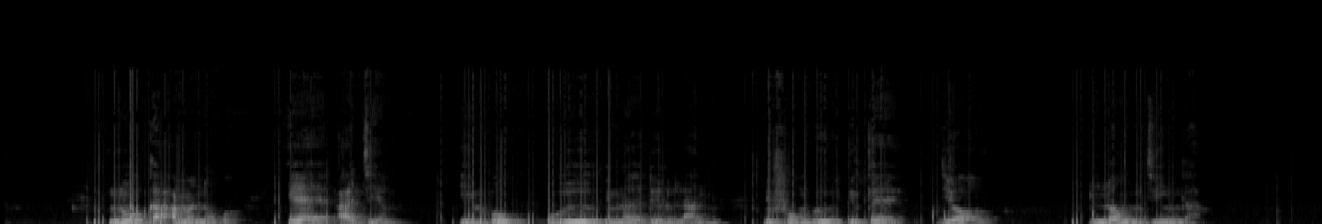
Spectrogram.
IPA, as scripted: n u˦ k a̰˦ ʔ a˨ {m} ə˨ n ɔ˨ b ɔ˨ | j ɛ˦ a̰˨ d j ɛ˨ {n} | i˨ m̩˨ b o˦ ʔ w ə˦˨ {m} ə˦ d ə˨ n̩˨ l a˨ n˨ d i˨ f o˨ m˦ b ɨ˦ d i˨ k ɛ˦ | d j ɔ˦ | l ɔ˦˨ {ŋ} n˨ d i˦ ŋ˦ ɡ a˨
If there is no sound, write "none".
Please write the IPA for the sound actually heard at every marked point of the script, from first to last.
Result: m, m, n, ŋ

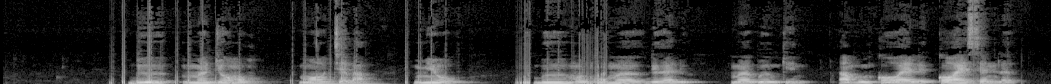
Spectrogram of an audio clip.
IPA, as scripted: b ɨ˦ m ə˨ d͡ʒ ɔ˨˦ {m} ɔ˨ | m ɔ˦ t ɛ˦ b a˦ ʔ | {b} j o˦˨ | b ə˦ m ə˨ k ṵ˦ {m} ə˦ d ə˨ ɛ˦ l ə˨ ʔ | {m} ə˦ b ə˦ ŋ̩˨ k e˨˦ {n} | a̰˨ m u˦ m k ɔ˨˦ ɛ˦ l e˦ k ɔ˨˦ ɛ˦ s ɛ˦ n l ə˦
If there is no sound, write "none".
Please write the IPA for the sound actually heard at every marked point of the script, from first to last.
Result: m, m, m, m, n

